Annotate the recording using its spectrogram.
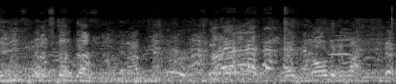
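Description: Two young women laugh together.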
